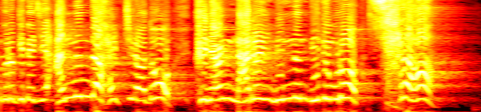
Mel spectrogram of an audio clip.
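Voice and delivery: loud, impassioned preaching voice; fervent preaching. Acted. Preacher voicing God to the congregation, loud and fervent. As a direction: press the point home with force. Preaches God's reply at full force.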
